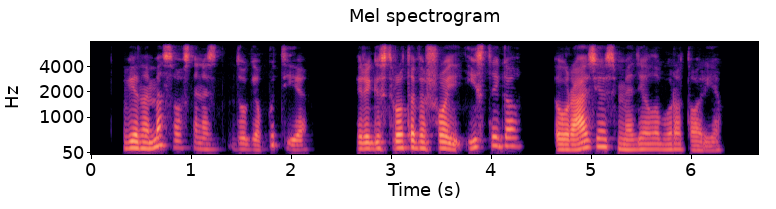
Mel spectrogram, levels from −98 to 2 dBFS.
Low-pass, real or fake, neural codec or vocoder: 7.2 kHz; real; none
